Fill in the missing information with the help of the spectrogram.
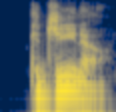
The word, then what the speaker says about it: Gugino: I think it's Gugino, but. – Gugino. Yeah. Hard G.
